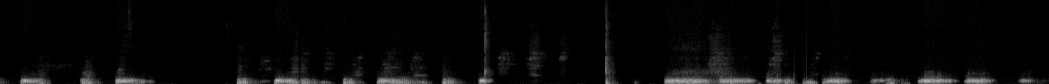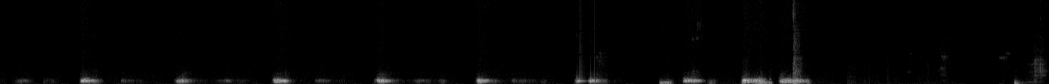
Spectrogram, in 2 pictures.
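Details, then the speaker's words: Aortic regurgitation murmur: early-to-mid diastolic decrescendo murmur from the aortic focus radiating in a sash-like band pattern, teaching example. "En el examen físico que van a auscultar soplo protomesodiastólico en decreciendo irradiado en banda presidencial."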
